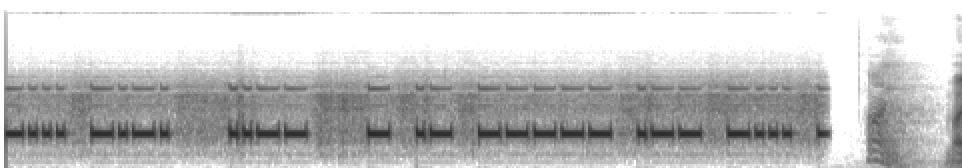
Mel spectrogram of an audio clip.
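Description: Morse-code-style signal: a single loud beep keyed on and off in short and long pulses over a radio-like hiss. It stops shortly before the end.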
